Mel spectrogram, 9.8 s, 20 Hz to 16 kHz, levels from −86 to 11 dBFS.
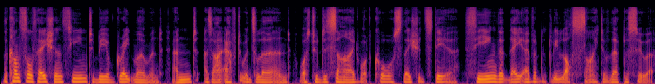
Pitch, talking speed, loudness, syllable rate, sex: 120 Hz, 185 wpm, -22 LUFS, 4.8 syllables/s, male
